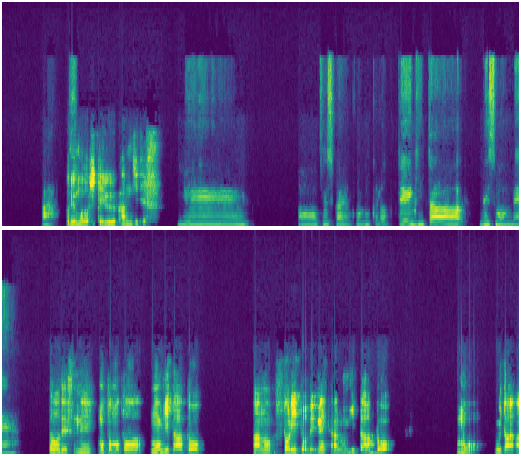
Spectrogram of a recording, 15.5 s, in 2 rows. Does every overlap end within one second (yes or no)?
yes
